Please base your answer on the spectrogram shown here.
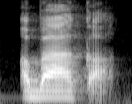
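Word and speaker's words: abaca: तो तीसरा वर्ड जो है हमारा इस एपिसोड में वो है अबैका और अबका। दोनों तरह से प्रोनाउंस कर सकते हैं आप।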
